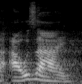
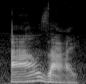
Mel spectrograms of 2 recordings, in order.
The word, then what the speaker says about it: áo dài: Thì Martina hoàn toàn là phát âm tiếng Bắc, thì mình phát âm là áo dài. Áo dài với chữ Z.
